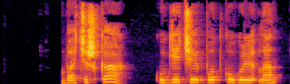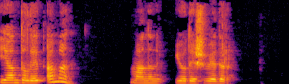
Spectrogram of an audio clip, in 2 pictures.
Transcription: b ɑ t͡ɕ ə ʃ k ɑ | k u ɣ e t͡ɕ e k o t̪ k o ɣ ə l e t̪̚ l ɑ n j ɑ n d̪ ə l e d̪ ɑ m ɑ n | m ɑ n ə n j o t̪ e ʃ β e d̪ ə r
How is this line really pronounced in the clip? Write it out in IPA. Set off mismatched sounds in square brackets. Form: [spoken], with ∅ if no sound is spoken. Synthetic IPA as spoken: b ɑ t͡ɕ ə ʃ k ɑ | k u ɣ e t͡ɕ e [p] o t̪ k o ɣ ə l e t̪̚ l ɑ n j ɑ n d̪ ə l e [t̪] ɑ m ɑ n | m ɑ n ə n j o [d̪] e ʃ β e d̪ ə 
